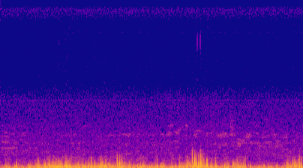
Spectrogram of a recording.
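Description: Wind buffeting the microphone in irregular gusts, a low rumble with no clear hiss from the burning smoke grenade.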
